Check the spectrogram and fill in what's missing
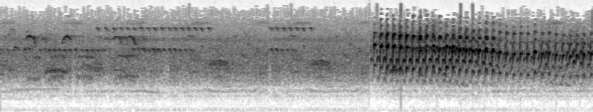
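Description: A little grebe bursts into a loud, rapid, high whinnying trill that slowly falls in pitch, after softer twittering from other birds.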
